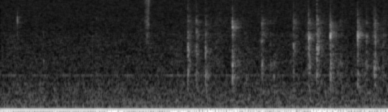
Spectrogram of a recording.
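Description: Computer keyboard typing, close and fairly quiet, with irregular bursts of key clicks over a steady low hum, no voices.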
